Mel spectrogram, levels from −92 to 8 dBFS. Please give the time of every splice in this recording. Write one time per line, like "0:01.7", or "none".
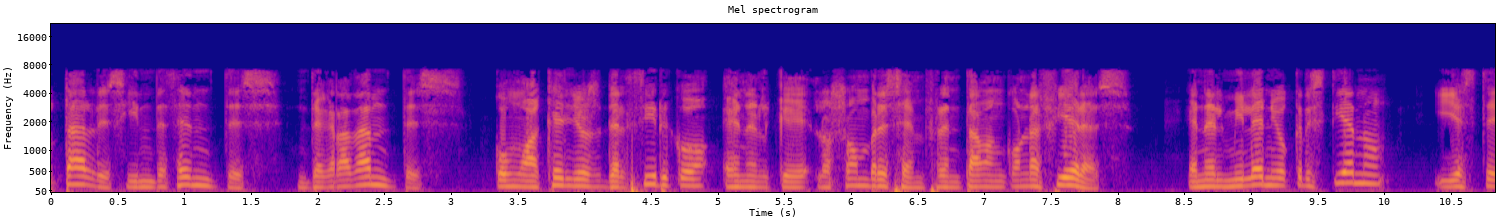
0:03.2
0:08.3

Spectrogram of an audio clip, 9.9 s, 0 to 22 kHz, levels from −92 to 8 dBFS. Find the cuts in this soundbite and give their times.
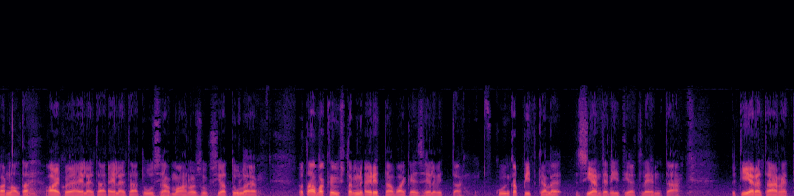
0:01.4
0:04.6

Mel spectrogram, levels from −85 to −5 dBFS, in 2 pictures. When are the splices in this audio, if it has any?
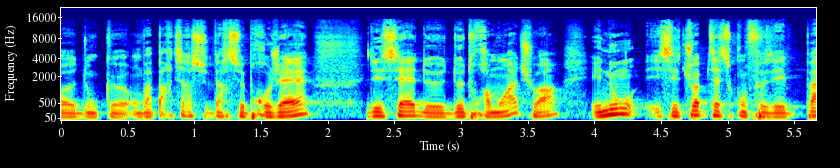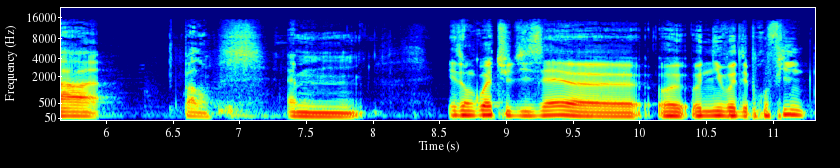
0:02.3
0:04.4

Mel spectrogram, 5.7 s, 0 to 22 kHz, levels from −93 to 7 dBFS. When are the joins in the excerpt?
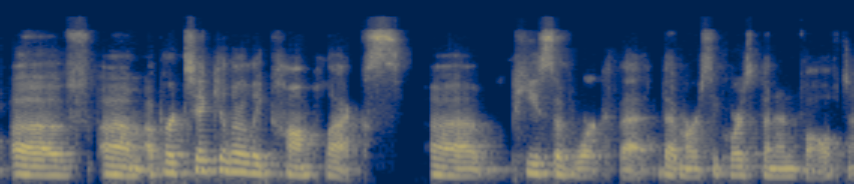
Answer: none

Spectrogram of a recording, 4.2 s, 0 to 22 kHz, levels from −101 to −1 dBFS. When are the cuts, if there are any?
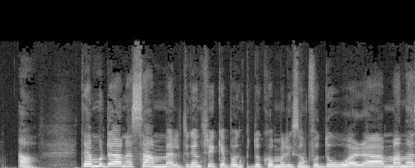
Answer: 0:02.4

